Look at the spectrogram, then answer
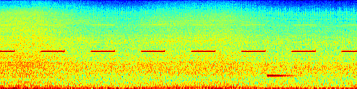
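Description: A truck in American Truck Simulator backs into a parking spot, its reversing alarm beeping in a steady, evenly spaced rhythm over a constant low engine rumble, loud and close throughout.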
